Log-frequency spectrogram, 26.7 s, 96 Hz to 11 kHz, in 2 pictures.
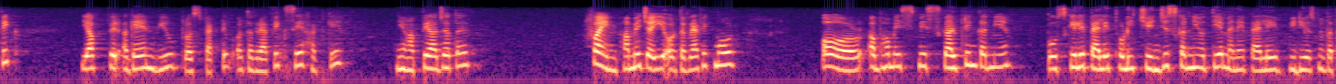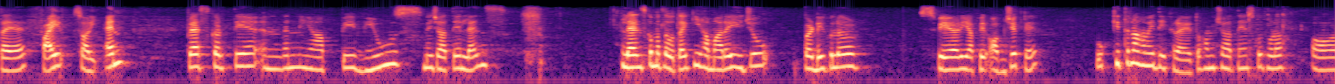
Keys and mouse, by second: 9.5-13.9 drag, 13.9 n, 17.0-20.8 drag, 25.2-26.7 drag, 26.2 KP_0.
